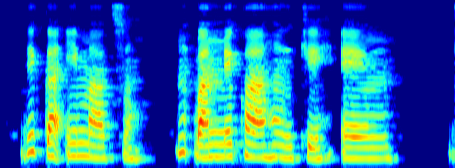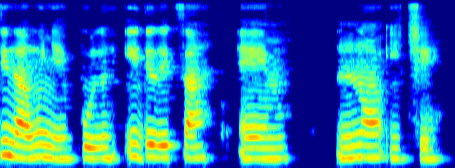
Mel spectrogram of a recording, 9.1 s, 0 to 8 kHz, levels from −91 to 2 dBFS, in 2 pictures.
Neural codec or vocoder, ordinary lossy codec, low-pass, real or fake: none; none; 7.2 kHz; real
